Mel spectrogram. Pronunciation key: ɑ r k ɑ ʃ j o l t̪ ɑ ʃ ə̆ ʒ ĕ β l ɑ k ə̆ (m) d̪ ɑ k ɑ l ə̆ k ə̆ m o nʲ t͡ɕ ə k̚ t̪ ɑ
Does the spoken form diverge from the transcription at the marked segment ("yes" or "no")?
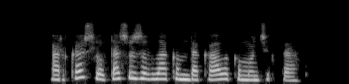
no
